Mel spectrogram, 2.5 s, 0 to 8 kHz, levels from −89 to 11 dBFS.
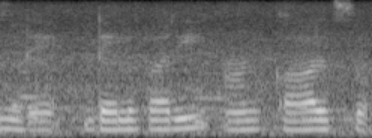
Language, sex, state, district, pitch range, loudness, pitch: Telugu, female, Andhra Pradesh, Sri Satya Sai, 190-200 Hz, -16 LUFS, 200 Hz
